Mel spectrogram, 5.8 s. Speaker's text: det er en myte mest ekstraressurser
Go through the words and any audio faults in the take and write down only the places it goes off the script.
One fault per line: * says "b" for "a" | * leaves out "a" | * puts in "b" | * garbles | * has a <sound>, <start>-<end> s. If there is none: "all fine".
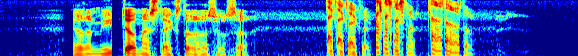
* has a dropout, 1.1-1.2 s
* has a chirp, 3.3-4.8 s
